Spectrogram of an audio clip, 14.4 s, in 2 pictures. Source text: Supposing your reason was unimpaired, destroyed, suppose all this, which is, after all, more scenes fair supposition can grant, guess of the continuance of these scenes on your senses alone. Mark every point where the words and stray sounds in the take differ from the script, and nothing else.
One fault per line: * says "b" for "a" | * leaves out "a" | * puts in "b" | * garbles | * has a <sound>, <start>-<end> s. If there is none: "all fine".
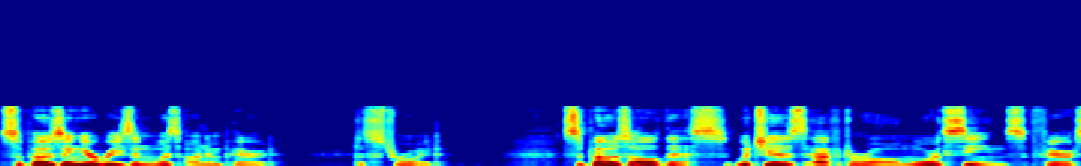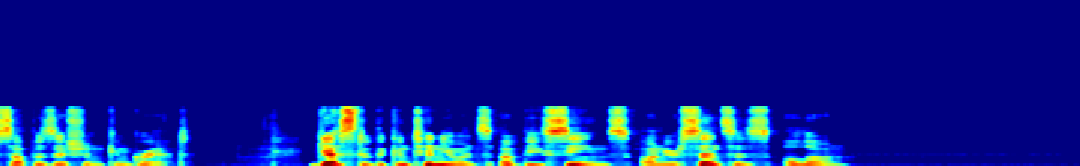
all fine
